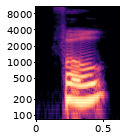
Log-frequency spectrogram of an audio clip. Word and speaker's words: full: it in mind that there are two sounds in the English language uh short and U long and you can protest but there are some words that are very different like full with a short one and fool with a long one full it's the opposite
